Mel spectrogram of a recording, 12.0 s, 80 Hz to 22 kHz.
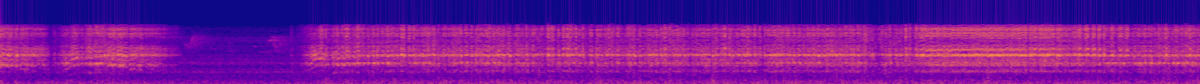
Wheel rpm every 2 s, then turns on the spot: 50, 50, 160, 160, 160, 160.
none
